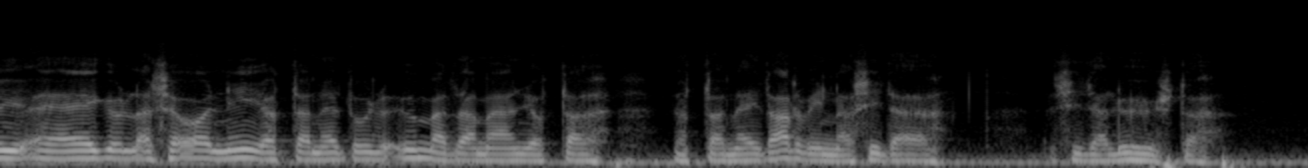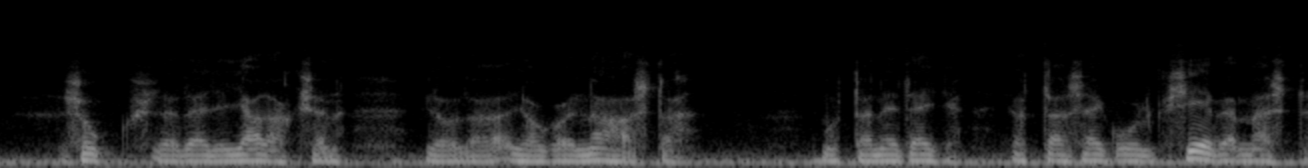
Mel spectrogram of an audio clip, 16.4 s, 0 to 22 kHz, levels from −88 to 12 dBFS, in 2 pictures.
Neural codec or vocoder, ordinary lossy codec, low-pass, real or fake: none; MP3, 96 kbps; 19.8 kHz; real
